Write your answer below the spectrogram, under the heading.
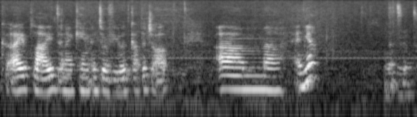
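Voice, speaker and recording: A woman with a Lebanese accent speaks at a very deep, low pitch and a fairly slow pace, leaving long, frequent pauses. Audible room echo and noticeable background noise fill the recording. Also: ordinary pitch variation. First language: Arabic. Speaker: medical interpreter. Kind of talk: interview. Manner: hesitant, many fillers.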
